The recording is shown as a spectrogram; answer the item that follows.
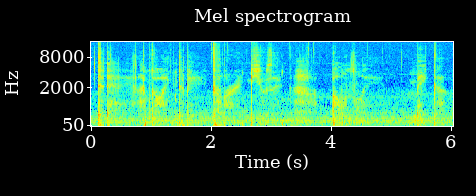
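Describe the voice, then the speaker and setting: Fairly slow speech broken by long, frequent pauses amid loud background noise. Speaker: ASMR creator. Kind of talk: ASMR whispered coloring video.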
